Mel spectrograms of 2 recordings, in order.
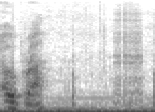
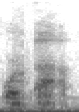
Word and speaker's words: Orpah: Her name is not Oprah, which is what I keep calling her. Her name's Orpah.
